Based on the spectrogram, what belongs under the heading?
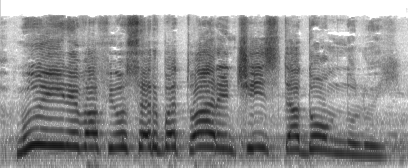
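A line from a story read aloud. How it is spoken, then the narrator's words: Crowd shouting. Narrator (Romanian): au strigat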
